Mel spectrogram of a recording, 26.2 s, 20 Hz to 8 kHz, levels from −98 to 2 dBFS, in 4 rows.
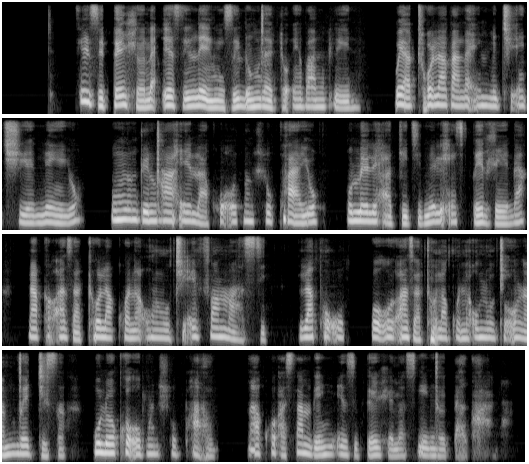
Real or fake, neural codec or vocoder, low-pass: fake; codec, 16 kHz, 1 kbps, FunCodec, trained on Chinese and English, 50 frames a second; 7.2 kHz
